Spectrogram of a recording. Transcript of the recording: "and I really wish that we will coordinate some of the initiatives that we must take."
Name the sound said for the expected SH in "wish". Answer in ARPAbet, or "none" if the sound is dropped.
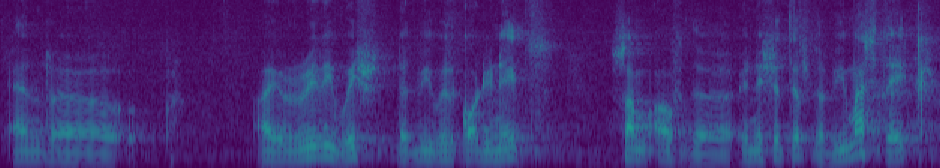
SH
